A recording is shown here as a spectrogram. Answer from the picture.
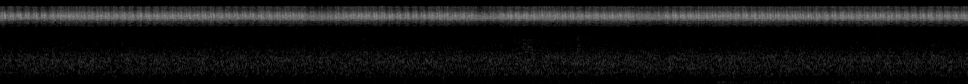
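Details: Crickets stridulating, with males rubbing one wing's toothed vein against the other: a dense, steady high-pitched shimmering trill that never pauses, with pulsing texture throughout and no other sounds.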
